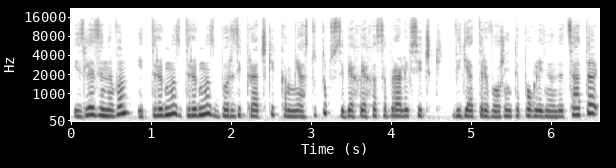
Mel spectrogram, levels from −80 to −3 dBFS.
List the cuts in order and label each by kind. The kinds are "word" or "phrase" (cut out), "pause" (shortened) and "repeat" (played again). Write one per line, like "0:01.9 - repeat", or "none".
0:01.3 - repeat
0:03.2 - word
0:03.6 - repeat
0:04.7 - pause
